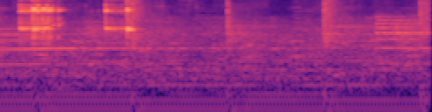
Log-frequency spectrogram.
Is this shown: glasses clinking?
yes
